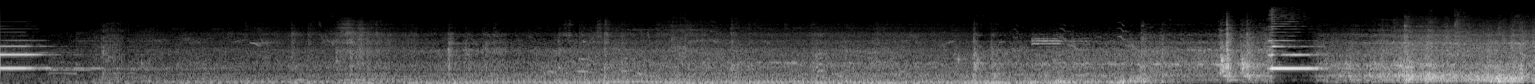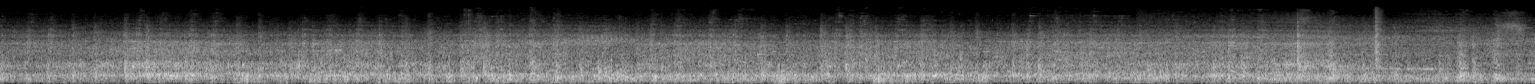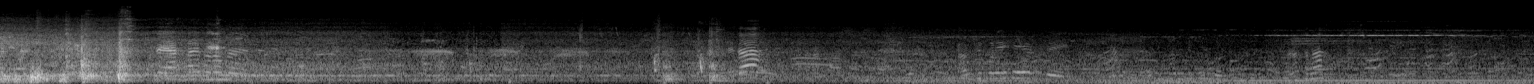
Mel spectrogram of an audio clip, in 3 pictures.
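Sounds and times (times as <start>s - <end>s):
train horn blast: 0.0s - 1.3s, 12.6s - 13.4s
train wheels rolling on rail: 0.0s - 46.0s.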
